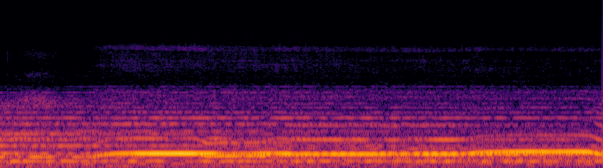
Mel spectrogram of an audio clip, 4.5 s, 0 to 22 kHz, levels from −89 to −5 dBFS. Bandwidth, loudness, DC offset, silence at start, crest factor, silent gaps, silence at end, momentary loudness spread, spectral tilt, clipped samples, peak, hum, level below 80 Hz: 6.8 kHz; -26 LUFS; under 0.1%; 0 s; 10 dB; none; 0 s; 12 LU; -10 dB/octave; under 0.1%; -14 dBFS; none; -52 dBFS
